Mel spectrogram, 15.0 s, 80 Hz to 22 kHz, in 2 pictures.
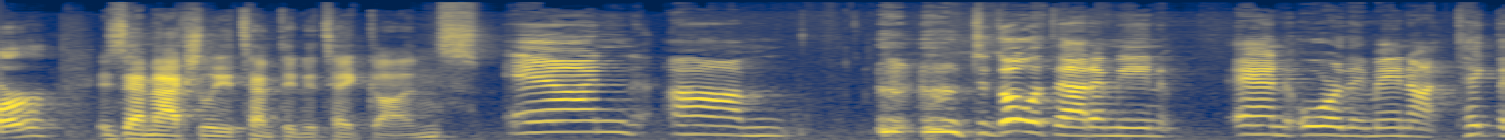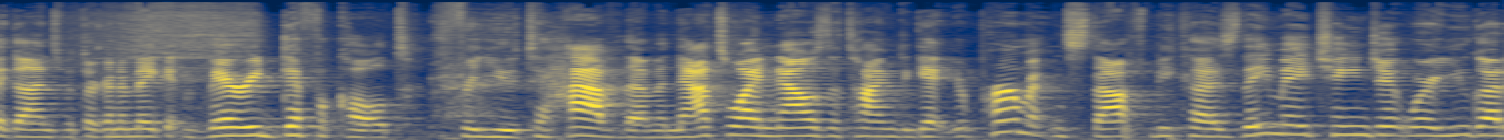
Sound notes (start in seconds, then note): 4.4 clears throat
